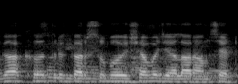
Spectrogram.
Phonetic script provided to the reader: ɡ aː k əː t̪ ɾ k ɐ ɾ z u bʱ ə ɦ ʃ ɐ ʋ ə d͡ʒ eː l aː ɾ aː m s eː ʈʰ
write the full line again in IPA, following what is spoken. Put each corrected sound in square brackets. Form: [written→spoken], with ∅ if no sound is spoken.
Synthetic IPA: ɡ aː [k→kʰ] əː t̪ ɾ k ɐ ɾ [z→s] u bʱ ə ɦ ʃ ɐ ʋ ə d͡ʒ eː l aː ɾ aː m s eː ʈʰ

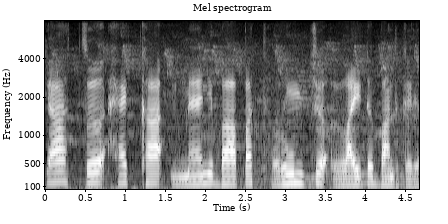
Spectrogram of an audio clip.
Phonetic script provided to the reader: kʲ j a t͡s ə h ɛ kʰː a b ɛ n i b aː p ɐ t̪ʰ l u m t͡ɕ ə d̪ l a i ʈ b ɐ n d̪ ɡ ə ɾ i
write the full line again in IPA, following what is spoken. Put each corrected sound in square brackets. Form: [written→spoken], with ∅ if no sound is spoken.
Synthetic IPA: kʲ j a t͡s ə h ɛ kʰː a [b→m] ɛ n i b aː p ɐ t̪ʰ [l→ɾ] u m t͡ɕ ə [d̪→∅] l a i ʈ b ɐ n d̪ [ɡ→k] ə ɾ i

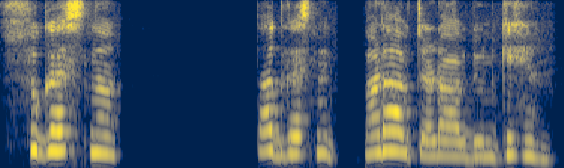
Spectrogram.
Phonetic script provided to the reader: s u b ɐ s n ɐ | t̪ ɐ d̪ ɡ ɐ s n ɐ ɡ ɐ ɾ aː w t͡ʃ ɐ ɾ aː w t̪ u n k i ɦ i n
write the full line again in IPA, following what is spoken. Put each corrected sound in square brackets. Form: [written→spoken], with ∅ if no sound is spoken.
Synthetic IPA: s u [b→ɡ] ɐ s n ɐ | t̪ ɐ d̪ ɡ ɐ s n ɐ [ɡ→b] ɐ [ɾ→ɽ] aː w t͡ʃ ɐ [ɾ→ɽ] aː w [t̪→d̪] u n k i ɦ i n

